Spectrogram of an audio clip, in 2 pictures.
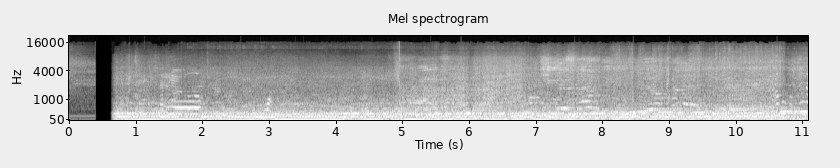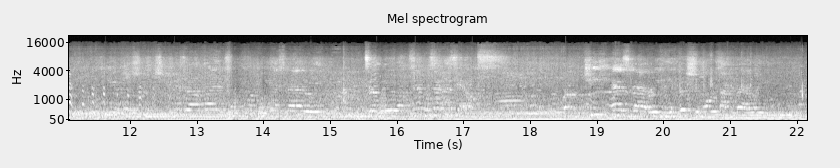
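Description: Race motorcycles' engines running in the pit lane, a steady loud hum, under a music bed.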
